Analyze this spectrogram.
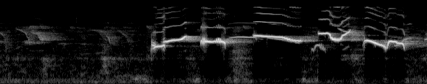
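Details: Kacer, the Oriental magpie-robin, in a lure recording to restore singing: after faint quiet sounds, a run of loud warbled whistles rising and falling, several phrases in a row.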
